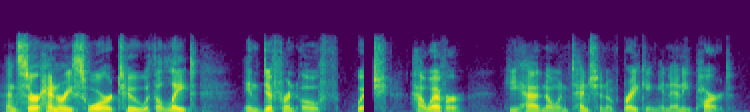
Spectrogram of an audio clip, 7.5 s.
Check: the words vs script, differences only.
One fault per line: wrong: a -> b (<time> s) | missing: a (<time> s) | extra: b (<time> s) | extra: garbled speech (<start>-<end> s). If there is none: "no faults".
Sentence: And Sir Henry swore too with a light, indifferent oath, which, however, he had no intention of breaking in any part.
wrong: light -> late (1.6 s)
